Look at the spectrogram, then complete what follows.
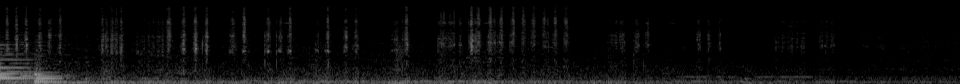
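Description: Quick small scratches and clicks of hands working a small buffalo-horn slingshot piece, fading away about six seconds in. A music cue ends right at the start.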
